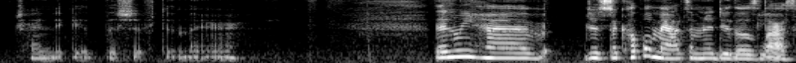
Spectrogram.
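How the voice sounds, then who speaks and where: Casting: female beauty vlogger, bubbly makeup-tutorial chat, slightly high voice with noticeable vocal fry. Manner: gushing, bubbly, chatty asides. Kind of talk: chatty makeup tutorial, swatching eyeshadow.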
